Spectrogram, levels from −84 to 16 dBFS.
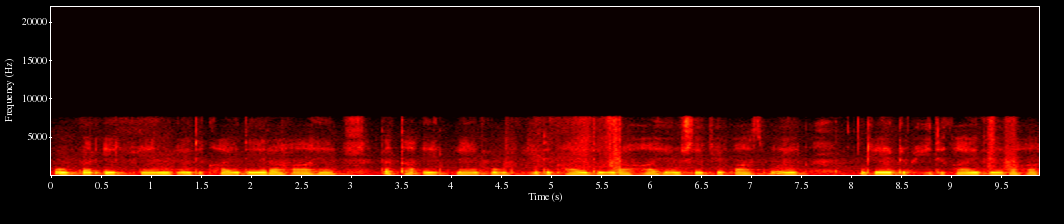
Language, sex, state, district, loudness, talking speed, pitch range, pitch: Hindi, female, Bihar, Saharsa, -18 LUFS, 165 wpm, 195-205 Hz, 200 Hz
